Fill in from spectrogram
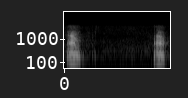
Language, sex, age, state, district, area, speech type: Tamil, female, 30-45, Tamil Nadu, Krishnagiri, rural, conversation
